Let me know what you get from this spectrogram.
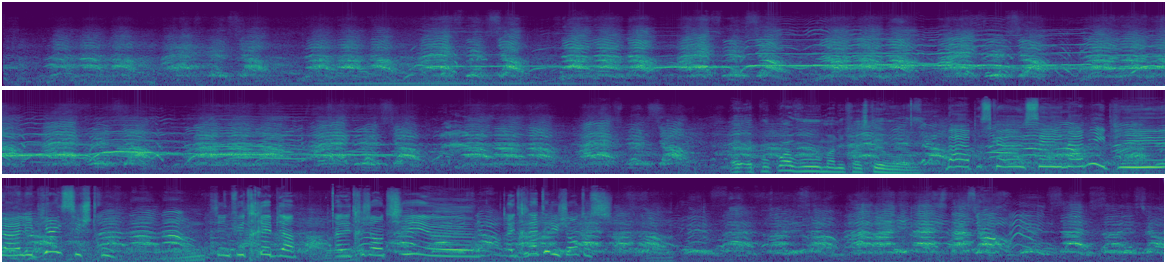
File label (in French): TEMOIGNAGES ELEVES; expulsion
